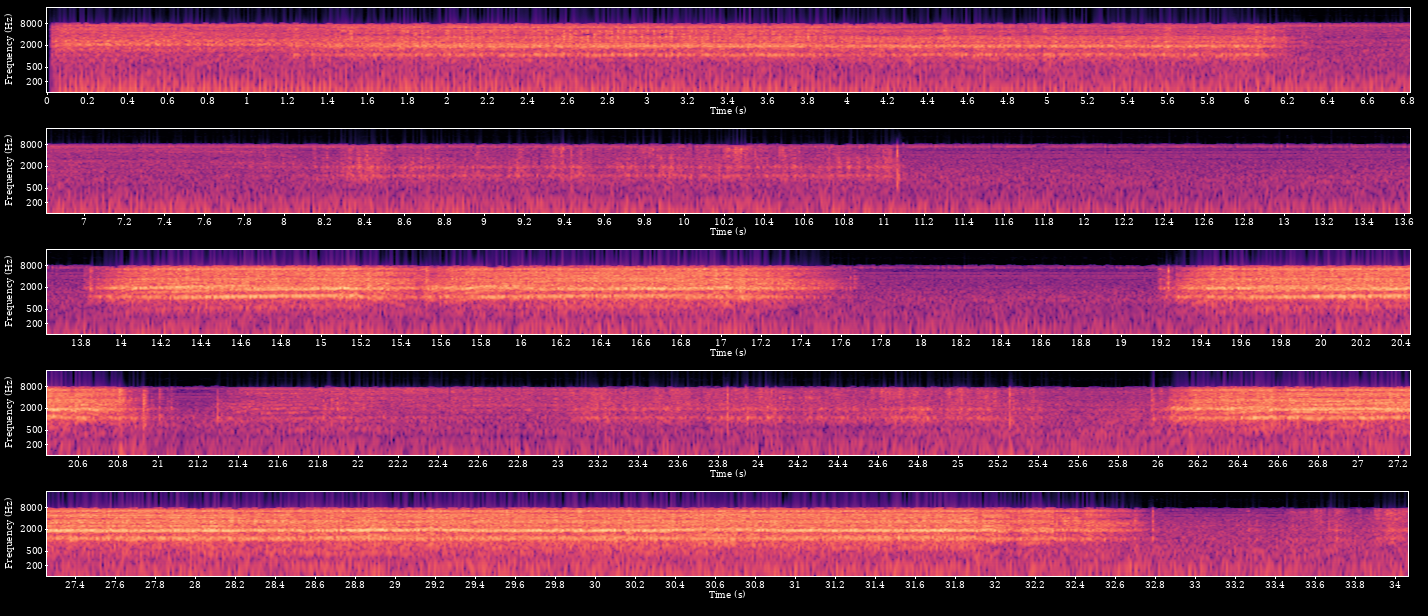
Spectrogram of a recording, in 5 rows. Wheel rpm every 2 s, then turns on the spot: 20, 70, 60, 10, 30, 10, 0, 110, 100, 30, 70, 10, 20, 120, 160, 160, 50.
6-12 20-26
